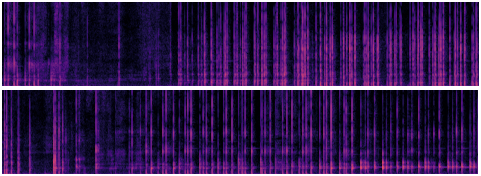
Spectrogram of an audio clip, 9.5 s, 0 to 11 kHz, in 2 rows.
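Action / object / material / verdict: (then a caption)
tap / plastic water bottle with metal screw cap / plastic / none. Fingertips rapidly tap the silver metal screw cap and hollow body of an empty, medium, clear plastic water bottle while the lid is quickly opened and closed. A dense stream of short, dry clicks and crinkly taps fills the clip, with a faint ringing tone near 800 Hz and bright edges on each hit.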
